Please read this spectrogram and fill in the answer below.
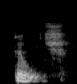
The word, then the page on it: filch: British English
